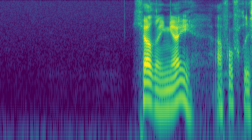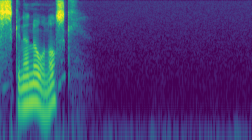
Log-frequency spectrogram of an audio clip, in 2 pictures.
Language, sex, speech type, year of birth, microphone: Norwegian, male, read, 1989, Sennheiser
